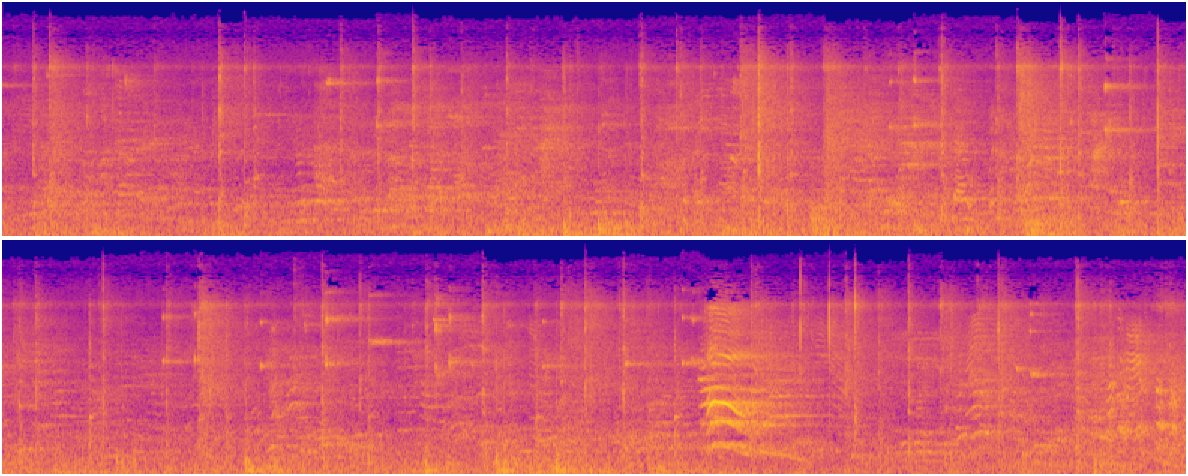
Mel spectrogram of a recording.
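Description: Badminton rallies in a large, echoing gym hall: sharp racket strikes on shuttlecocks come from several courts, over a murmur of players' voices. About twenty-five seconds in, a louder squeak that bends down in pitch stands out.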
